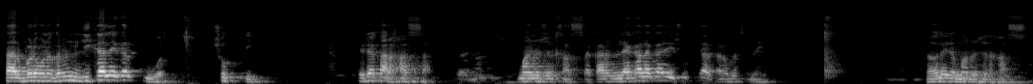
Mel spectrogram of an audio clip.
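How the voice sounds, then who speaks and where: A young man with a Bangladeshi Bengali accent teaching a grammar lesson, asking questions and answering them himself, and repeating terms slowly. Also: fairly high pitch, animated, dark tone, roomy sound. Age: young adult. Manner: spells out letters and repeats terms.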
